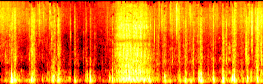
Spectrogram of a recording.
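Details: Farm horse: steady clip-clop of hooves, broken midway by a harsh, breathy burst of under a second, after which the uneven hoofbeats carry on.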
